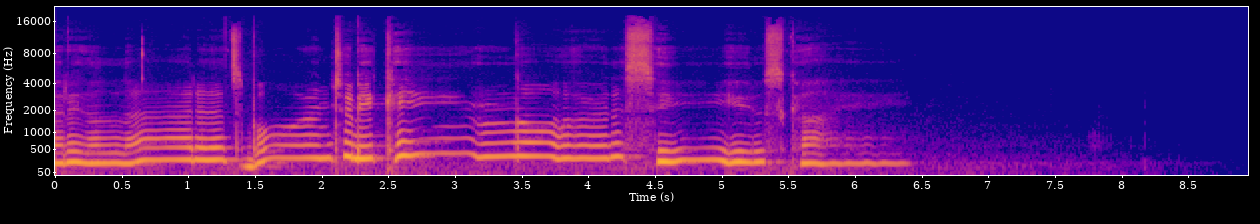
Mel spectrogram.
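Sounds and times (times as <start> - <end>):
person almost singing a song: 0.0 - 6.4.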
